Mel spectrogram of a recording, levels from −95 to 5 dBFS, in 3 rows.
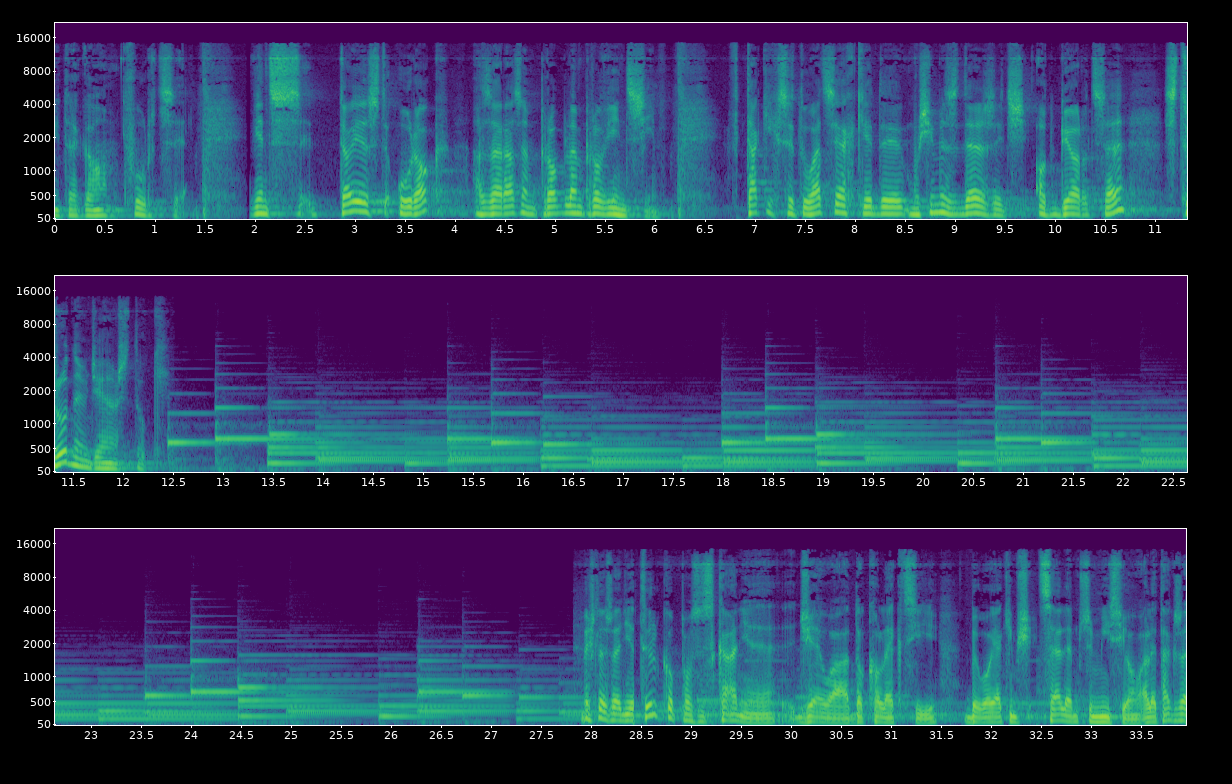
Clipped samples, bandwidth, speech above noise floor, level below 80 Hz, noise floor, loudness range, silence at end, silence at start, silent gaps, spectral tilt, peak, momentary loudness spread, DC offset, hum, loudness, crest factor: under 0.1%; 14.5 kHz; 24 dB; -46 dBFS; -41 dBFS; 10 LU; 0 s; 0 s; none; -5.5 dB/octave; 0 dBFS; 15 LU; under 0.1%; none; -20 LUFS; 20 dB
